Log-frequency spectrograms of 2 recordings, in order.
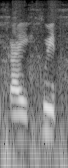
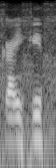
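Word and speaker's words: Kaykwit: po roon sa may kayquit ah Nag yung comment po sa atin sir Benny ay ang pronounciation daw po nila doon sa Barangay ay kay quit hindi kay kit Ah wala na yung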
